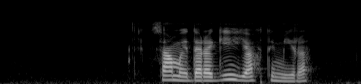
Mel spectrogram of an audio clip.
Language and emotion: Russian, neutral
